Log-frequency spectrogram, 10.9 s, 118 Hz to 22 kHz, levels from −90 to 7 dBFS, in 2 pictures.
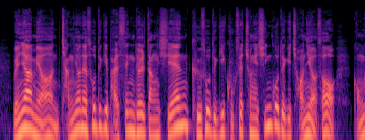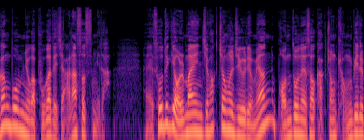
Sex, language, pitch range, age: male, Korean, 115-175 Hz, 30-49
